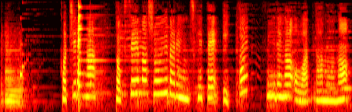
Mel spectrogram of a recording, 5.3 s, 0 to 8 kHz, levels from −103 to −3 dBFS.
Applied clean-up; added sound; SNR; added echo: neural mask model RNNoise.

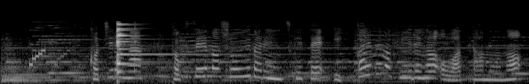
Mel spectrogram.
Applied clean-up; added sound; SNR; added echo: none; Dishes, pots, and pans; -5 dB; none.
